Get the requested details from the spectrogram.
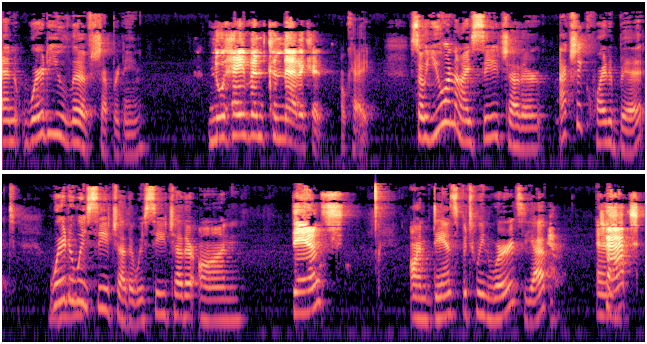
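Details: Adult woman speaking, with brief answers from a second adult; normal speech.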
